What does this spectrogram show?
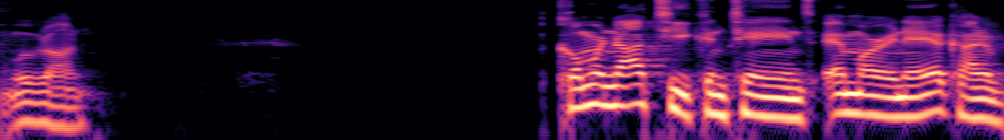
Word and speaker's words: Comirnaty: I'm getting from this komarnati great name again Comer Nati reminds me of uh what's that Sherlock Holmes villain the Sherlock Holmes villain name um what's his name uh someone Sherlock Holmes villain rhymes with komarnati I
